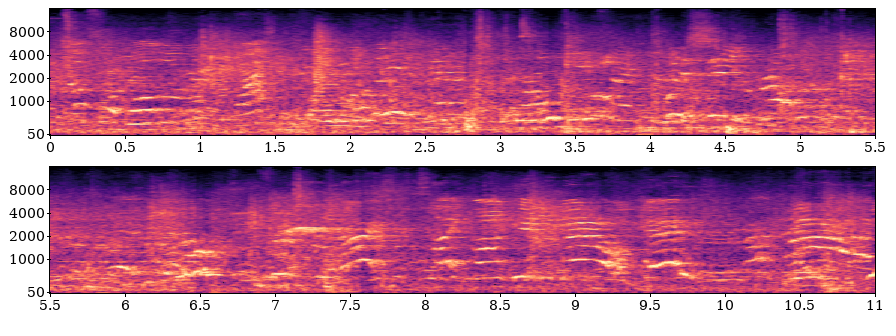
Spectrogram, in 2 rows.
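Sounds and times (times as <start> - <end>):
children shouting: 6.0 - 11.0.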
